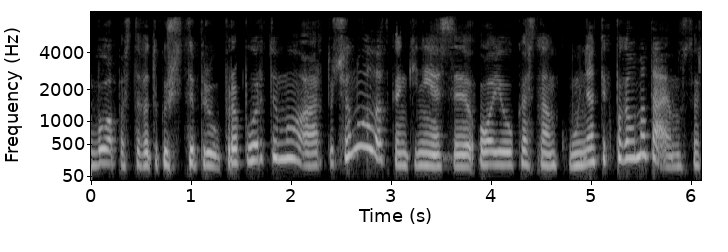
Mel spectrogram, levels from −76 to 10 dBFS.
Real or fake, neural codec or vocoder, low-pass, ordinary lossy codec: real; none; 7.2 kHz; AAC, 32 kbps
